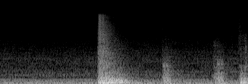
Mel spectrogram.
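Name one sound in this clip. A metal door slides shut with a thud.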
